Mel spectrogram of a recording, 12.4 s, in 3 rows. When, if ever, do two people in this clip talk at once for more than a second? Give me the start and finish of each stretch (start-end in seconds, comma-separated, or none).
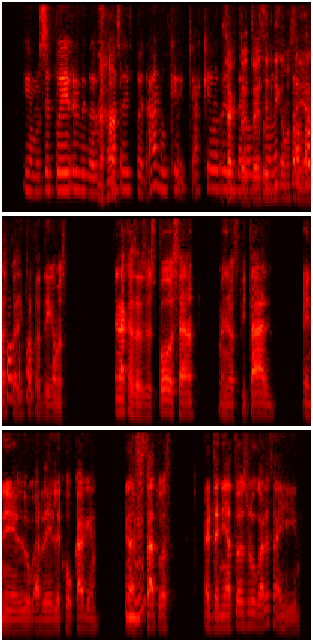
2.9-4.5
